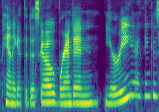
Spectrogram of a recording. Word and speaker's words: Urie: The lead singer of Panic at the Disco, Brandon Urie, I think is how you say it.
